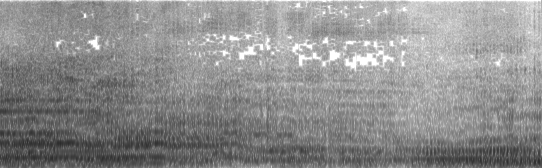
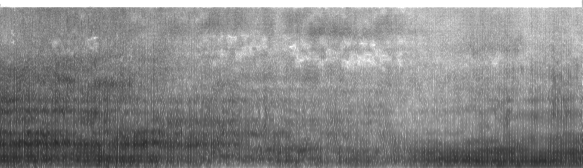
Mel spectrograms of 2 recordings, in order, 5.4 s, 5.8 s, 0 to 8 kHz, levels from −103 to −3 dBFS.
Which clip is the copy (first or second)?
second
